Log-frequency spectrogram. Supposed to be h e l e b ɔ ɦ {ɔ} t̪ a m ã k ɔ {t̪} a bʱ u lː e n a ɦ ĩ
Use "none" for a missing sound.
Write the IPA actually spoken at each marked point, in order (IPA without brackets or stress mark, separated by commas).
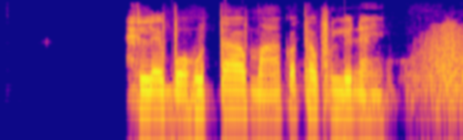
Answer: u, t̪ʰ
